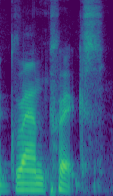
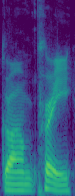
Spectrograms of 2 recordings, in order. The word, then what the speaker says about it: Grand Prix: Super Monaco Grand Pricks. We've We've all been there and everyone in the room laughed at me. My mom explained that Grand Prix is French and it actually pronounced Grand Prix and I I felt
